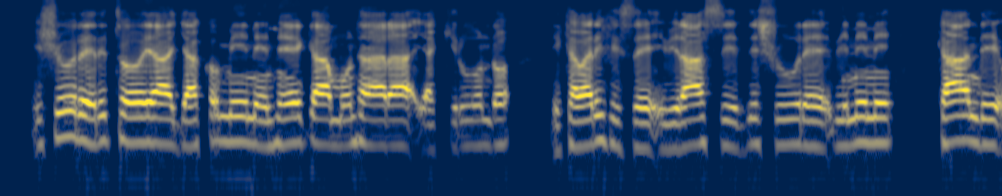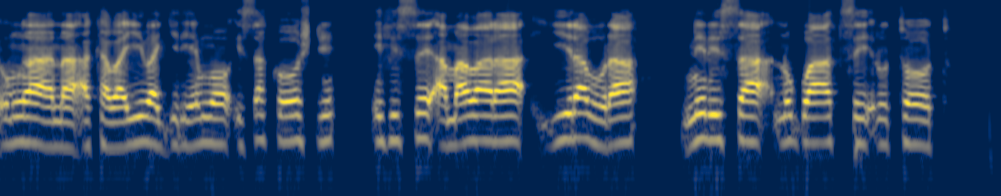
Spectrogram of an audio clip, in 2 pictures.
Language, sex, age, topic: Rundi, male, 36-49, education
